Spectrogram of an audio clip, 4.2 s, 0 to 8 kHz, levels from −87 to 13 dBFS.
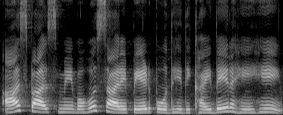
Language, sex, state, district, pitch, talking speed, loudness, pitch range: Hindi, female, Madhya Pradesh, Dhar, 230 Hz, 155 wpm, -15 LUFS, 215-260 Hz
